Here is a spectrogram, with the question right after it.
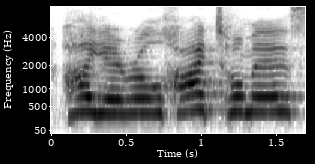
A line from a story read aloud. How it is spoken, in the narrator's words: Ava called out as she sped towards them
